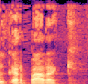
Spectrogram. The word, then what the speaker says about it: Zugerberg: We were on the top of a mountain called the Zugerberg, pronounced Zuckerberg in Swiss German.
